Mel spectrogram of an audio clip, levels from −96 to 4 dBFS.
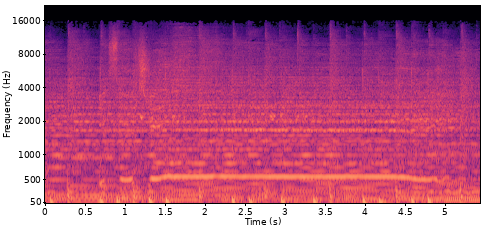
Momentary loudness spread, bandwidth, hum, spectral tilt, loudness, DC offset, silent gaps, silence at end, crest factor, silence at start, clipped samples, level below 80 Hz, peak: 3 LU; 16 kHz; none; -4 dB/octave; -18 LUFS; under 0.1%; none; 0 s; 14 dB; 0 s; under 0.1%; -26 dBFS; -4 dBFS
